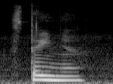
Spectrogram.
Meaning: 1. equally (in equal degree or extent) 2. anyway, all the same 3. in the same way
- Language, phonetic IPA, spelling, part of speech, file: Czech, [ˈstɛjɲɛ], stejně, adverb, Cs-stejně.ogg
